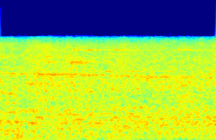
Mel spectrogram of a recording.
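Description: A train running, heard as a steady, even rumble and rush of noise in a busy station.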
